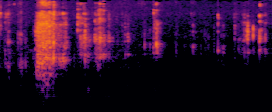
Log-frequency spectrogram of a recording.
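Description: Zipper of a small round coin purse being worked open in short tugs: a few faint, scattered rasps and ticks.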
